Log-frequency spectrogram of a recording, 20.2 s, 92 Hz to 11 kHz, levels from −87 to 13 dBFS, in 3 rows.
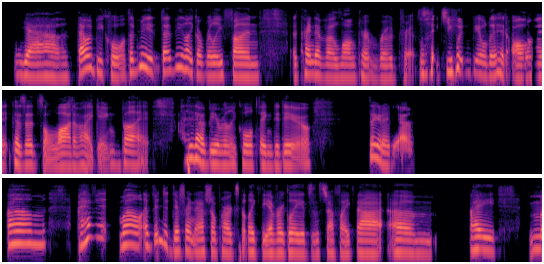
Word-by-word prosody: Yeah, 165 -2 +1
that 205 - +6
would 260 +1 +3
be 205 -3 -3
cool. 165 -3 0
That'd 205 +3 -2
be 260 -6 +4
that'd 215 +1 -1
be, 275 -1 -1
like, 230 -6 0
a 180 - +1
really 170 0 0
fun 160 -2 +1 0.4
a, 155 - -4
kind 185 -1 +1
of, 170 -3 -1
a 155 - 0
long-term 155 0 -3
road 150 -1 -5
trip, - - -10
like, 185 -4 -4
you 210 - +2
wouldn't 200 -1 -1
be 200 - -4
able 180 -2 -2
to 170 0 +1
hit 180 -1 -2
all 155 +1 +2
of - - -7
it 165 - -5
'cause 165 -3 +1
it's 160 -2 -1
a - - +2
lot 150 - +5
of 150 - -3
hiking, 160 +2 -5
but 160 0 0 0.4
I - - -15
think - - +2
that 225 - +8
would 170 - +3
be 170 0 +2
a - - +3
really 155 0 -3
cool 160 -1 +1
thing 155 -1 -2
to 155 - -2
do. 165 +1 0
It's - - -18 0.6
a 250 - +4
good 235 - +4
idea. 155 -1 -2 1.7
Um, 265 0 +4 0.4
I - - -1
haven't 375 0 0
well, 245 0 +4
I've 235 - 0
been - - 0
to 250 - -2
different 175 -1 0
national 170 0 -1
parks, 160 -2 -2
but - - -5
like 165 -1 +1
the - - -1
Everglades 155 -1 +1
and 155 +1 -9
stuff 150 - -4
like 155 - -4
that, 155 -1 +3
um, 155 -2 +1 0.5
I 190 -2 +3 0.4
m 195 +2 -1
165 Hz, 215 wpm, -23 LUFS, 155-195 Hz, 1.7 s, that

